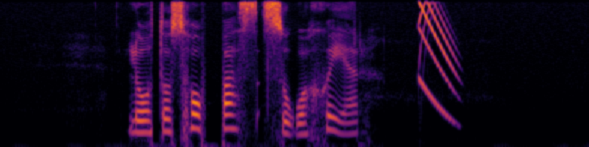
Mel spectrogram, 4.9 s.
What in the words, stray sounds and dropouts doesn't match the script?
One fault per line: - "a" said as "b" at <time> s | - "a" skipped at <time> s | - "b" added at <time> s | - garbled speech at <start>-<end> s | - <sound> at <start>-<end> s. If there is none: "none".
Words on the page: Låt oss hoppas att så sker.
- "att" skipped at 2.1 s
- chirp at 3.5-3.9 s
